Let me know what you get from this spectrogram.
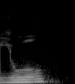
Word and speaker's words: Llull: Yeah, the basketball equivalent is Sergio Yule. L-L-U-L-L is how his last name is spelled.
